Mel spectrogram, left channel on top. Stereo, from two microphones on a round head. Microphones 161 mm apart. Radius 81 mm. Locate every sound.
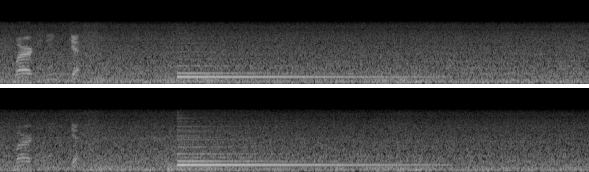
0.1 s a man speaking: 55° left (ahead or behind)
1.8 s a guitar: 30° right (ahead or behind)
